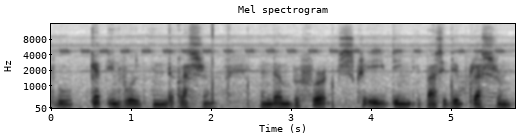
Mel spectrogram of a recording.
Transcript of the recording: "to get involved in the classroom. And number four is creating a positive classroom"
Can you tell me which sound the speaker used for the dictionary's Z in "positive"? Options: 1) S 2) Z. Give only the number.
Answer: 1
